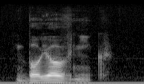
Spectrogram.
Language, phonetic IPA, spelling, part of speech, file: Polish, [bɔ.ˈjɔ.vʲɲik], bojownik, noun, Pl-bojownik.ogg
